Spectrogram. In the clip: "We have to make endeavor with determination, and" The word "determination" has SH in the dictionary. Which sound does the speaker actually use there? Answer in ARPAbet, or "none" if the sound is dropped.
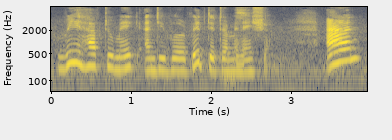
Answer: SH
